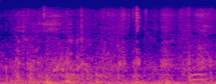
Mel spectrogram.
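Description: Cardboard box being opened and handled: soft rustling of the flaps and packing, with a few light taps.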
